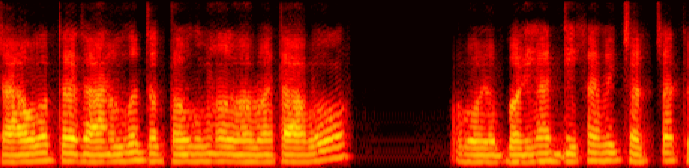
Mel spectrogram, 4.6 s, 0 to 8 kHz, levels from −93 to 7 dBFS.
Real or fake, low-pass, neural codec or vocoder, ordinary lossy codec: fake; none; codec, 16 kHz, 1 kbps, FreqCodec, smaller model; none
